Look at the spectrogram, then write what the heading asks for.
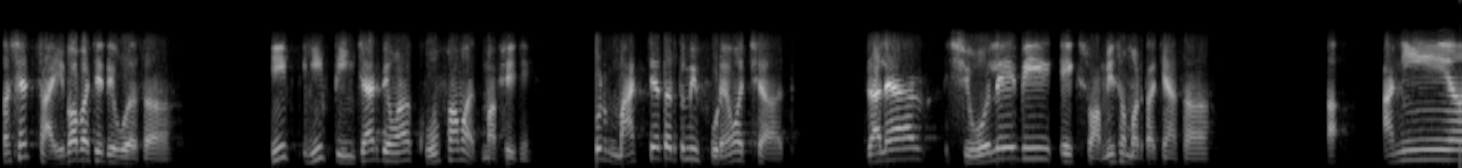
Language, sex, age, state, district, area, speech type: Goan Konkani, female, 60+, Goa, Bardez, urban, conversation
